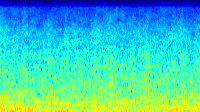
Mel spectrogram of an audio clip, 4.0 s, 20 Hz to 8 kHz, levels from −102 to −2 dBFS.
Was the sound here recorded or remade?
remade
